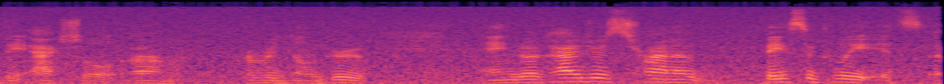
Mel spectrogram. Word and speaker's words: Gokaiger: In the line, if you ever see Gokaiger online, which I think I'm pronouncing it a little long. Yeah, it's Gokaiger.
